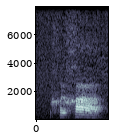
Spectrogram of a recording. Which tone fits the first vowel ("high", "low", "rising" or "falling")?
low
